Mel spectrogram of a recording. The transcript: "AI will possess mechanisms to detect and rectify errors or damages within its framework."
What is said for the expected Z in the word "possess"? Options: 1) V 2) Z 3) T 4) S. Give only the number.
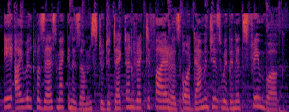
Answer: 2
